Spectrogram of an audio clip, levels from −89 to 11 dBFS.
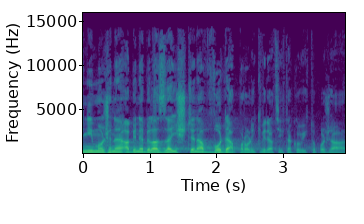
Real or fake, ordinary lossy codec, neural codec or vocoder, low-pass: real; MP3, 64 kbps; none; 14.4 kHz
